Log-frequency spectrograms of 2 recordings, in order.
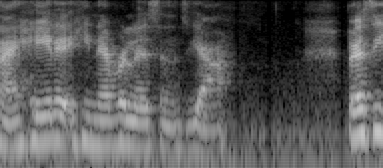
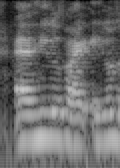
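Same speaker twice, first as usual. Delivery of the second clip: normal talking voice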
